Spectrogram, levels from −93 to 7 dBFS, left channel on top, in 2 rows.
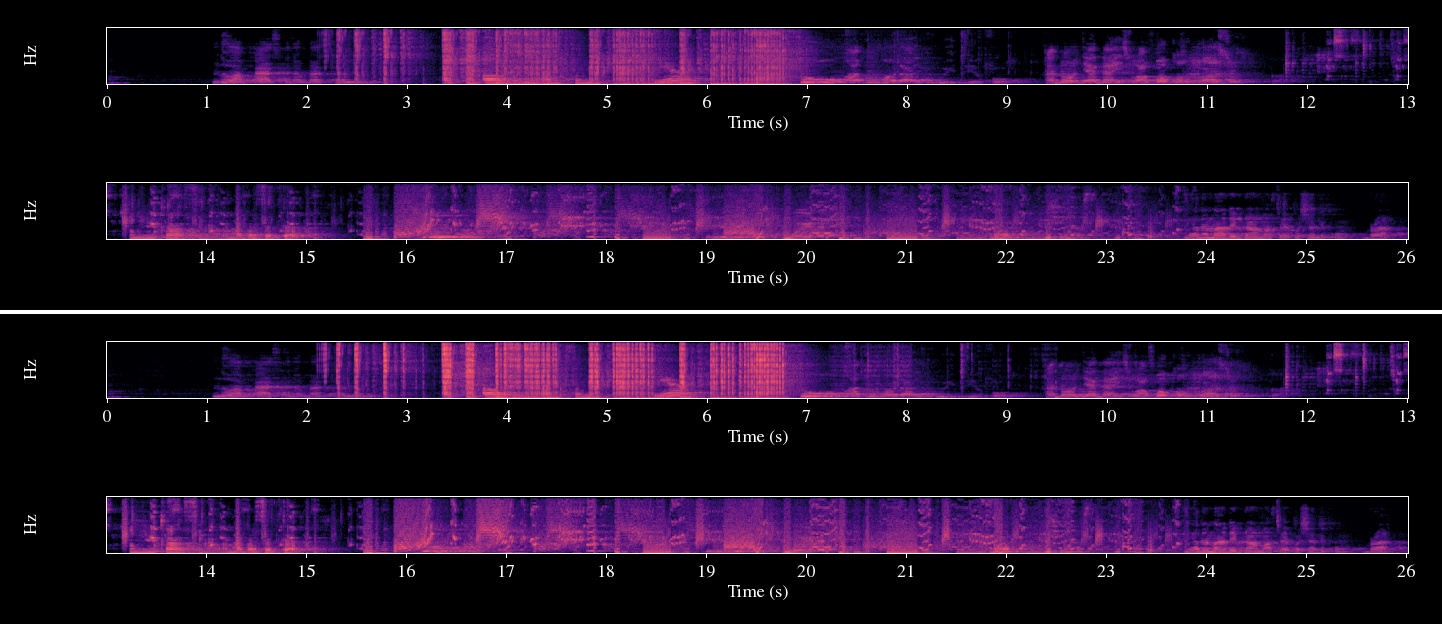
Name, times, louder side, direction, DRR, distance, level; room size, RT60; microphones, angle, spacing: voice 1, 1.1-2.7 6.9-9.0 9.4-11.3 12.1-12.2 16.0-16.6 18.9-20.3, left 2 dB, 70° left, -1 dB, 5.6 m, -43 dB
Packing tape duct tape, 2.1-4.5 4.8-6.8 7.9-8.0 8.5-8.6 9.5-9.6, right 12 dB, 80° right, 1.3 m, -24 dB
voice 2, 3.8-4.9 5.5-5.9 11.6-11.7 13.2-14.9 17.3-17.5 21.8-22.1, right 2 dB, 60° right, 7 dB, 2.8 m, -37 dB
sound 1, 11.8-11.9 12.2-12.6 12.9-15.1 15.4-23.8, right 3 dB, 25° right, 1.4 m, -39 dB
voice 3, 13.4-14.3 16.1-16.3 16.5-16.8 22.4-22.8 23.2-23.4 23.8-25.8, equal, ahead, 0 dB, 2.5 m, -45 dB
29.5 x 29.5 x 6.1 m, 0.87 s
head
